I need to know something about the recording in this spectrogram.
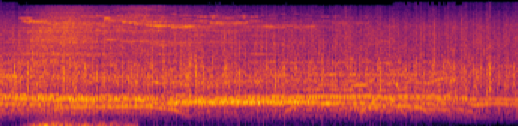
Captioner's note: audience cheering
